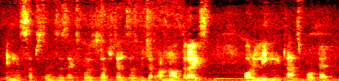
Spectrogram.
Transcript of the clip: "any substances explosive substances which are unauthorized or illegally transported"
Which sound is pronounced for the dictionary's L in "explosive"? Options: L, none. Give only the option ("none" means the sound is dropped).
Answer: none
